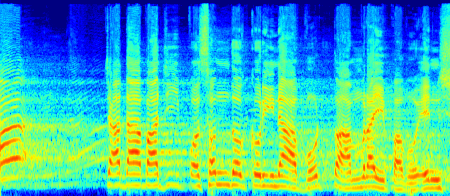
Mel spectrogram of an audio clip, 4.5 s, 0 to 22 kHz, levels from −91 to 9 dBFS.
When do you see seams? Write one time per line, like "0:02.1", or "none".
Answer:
none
